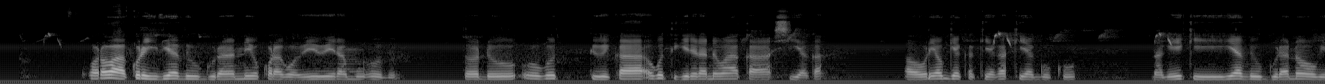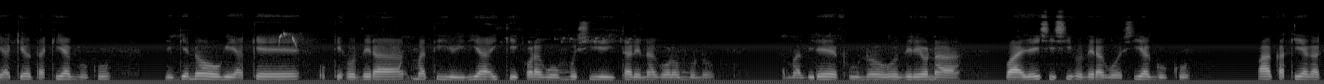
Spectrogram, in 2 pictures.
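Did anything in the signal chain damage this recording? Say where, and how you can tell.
Yes. Mains buzz entered in the analogue wiring and runs through the whole speech clip, roughly 20 dB below the voice. It is a steady, raspy buzz built on 50 Hz harmonics: switching spikes, twice per mains cycle, coupled in through poor shielding or a nearby rectifier or dimmer.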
